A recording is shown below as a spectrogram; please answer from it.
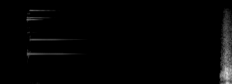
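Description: A single bright ding, a bell-like chime added as an editing sound effect, struck about a quarter second in and fading away within half a second.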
